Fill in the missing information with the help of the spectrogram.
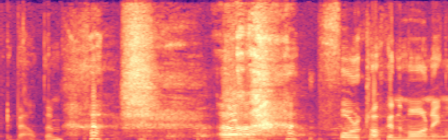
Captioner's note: audience laughing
